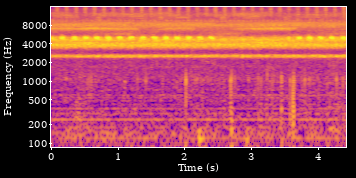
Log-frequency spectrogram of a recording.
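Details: Night insect chorus by a small fire, a continuous high-pitched ringing with a fast pulsed trill layered over a lower steady tone, broken by a few louder fire pops and soft crackling.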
